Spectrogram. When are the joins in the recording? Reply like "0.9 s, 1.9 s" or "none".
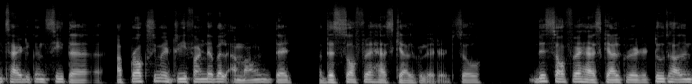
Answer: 1.0 s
